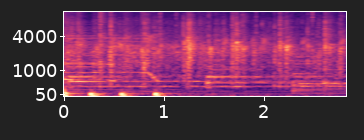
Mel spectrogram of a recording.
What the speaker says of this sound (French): Nous l'encourageons avec beaucoup des acclamations.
